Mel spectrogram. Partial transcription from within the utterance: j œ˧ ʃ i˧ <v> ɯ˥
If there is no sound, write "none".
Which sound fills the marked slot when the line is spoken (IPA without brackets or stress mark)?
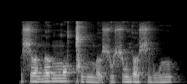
w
